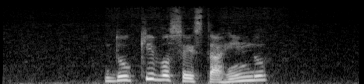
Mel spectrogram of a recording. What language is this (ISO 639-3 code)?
por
